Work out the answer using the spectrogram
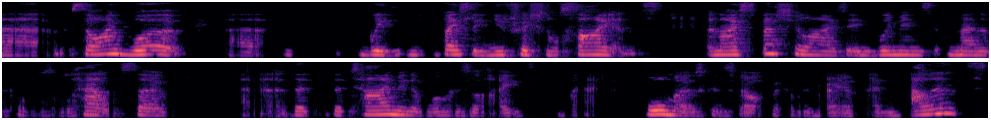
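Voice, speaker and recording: A somewhat breathy woman with a British accent, moderate pace, ordinary pitch variation, and long, frequent pauses, in a dry, close sound with no echo. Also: big swings in loudness. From Britain. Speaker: nutritional therapist. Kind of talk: interview. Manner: hesitant, many fillers.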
